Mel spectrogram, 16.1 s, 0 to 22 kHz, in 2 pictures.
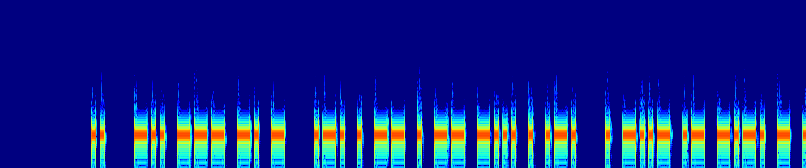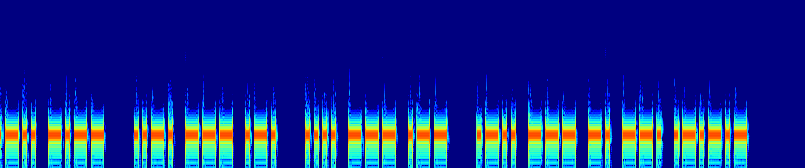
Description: Morse code, heard as a keyed tone, about 28 wpm, 700 Hz. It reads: I DONT REMEMBER EXACTLY FOR HOW LONG.
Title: Sentences from Top 1000 Words - Review Part 6 - 28wpm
